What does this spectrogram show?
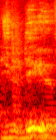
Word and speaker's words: Judea: Those of you viewing by the internet or by DVD, we're Mount Judy Christian Center. Mount Judea, if you want to say it right.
